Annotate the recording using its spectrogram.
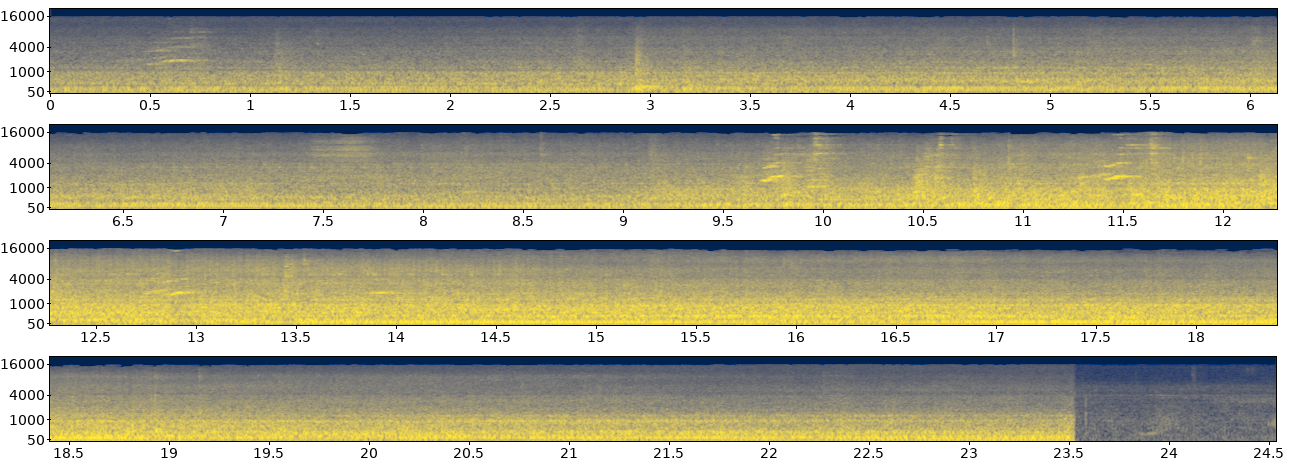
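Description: Drewry diesel shunter running steadily as it comes slowly closer and passes, its engine growing louder about nine seconds in. There are a few sharp clicks soon after, and the sound cuts off suddenly near the end.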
